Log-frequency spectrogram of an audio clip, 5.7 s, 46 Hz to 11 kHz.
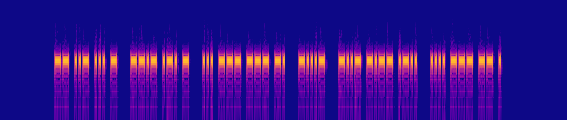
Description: Morse code, heard as a keyed tone, about 60 wpm, 700 Hz. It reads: MUST QRT SOON <BT> XYL HOME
